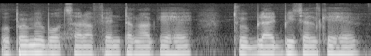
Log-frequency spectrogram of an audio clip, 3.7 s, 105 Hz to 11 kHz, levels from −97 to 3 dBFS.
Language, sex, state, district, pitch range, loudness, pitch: Hindi, male, Arunachal Pradesh, Papum Pare, 120-125 Hz, -19 LUFS, 125 Hz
